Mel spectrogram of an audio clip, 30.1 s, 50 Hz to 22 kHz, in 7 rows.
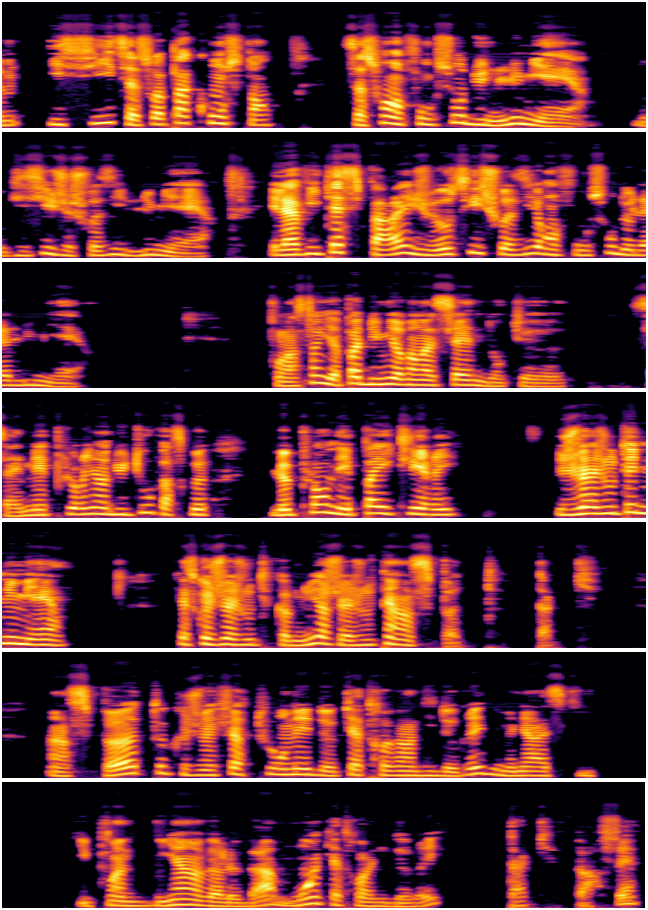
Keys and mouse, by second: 2.4 click, 4.1 click, 7.8 click, 8.9 click, 10.8 click, 14.3 click, 18.3 click, 22.0 click, 24.2 click, 25.8 click.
